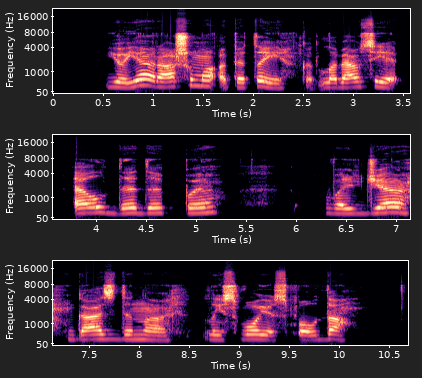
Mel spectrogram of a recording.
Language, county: Lithuanian, Kaunas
